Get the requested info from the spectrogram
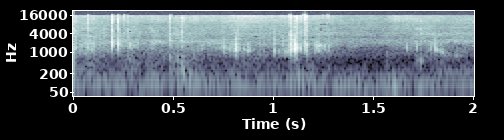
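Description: Faint, scattered clicks and rustles of plastic Easter eggs being handled in a fabric basket.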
